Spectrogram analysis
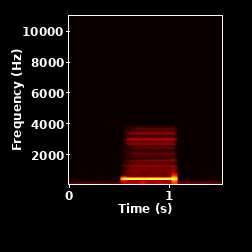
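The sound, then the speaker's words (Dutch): A telephone tone as a call is dialed: one steady, mid-pitched beep of about half a second, heard alone with no talk. “Ik ga gelijk bellen.”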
